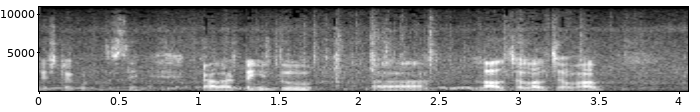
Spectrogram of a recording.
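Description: Domestic pigeons cooing in a cage, several cooing phrases one after another.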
